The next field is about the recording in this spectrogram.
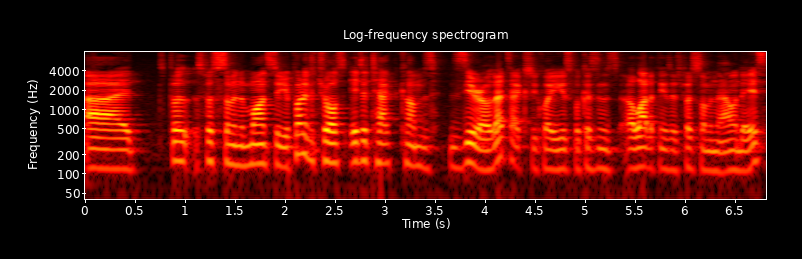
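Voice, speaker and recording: A man speaks at a medium pitch with a bright, sharp tone. He goes at a very fast pace with hardly any pauses and ordinary pitch variation. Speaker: card game video reviewer. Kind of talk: tutorial. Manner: halting.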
